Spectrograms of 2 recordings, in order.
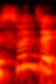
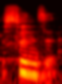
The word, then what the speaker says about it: Sun Tzu: It is not Sun Tzu. It is Sun Tzu.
